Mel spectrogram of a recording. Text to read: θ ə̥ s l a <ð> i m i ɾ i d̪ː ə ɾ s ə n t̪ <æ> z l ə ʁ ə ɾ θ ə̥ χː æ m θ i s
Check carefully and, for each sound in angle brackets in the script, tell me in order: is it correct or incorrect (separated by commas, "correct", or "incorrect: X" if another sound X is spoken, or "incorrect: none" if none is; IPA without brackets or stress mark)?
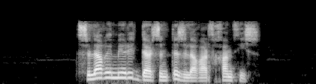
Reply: incorrect: ʁ, correct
